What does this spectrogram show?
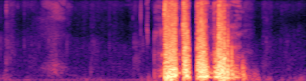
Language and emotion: Russian, angry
